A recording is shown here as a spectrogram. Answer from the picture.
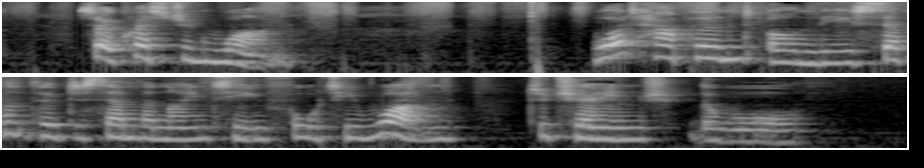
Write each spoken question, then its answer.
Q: What happened on the 7th of December 1941 to change the war?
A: the attack on Pearl Harbor.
